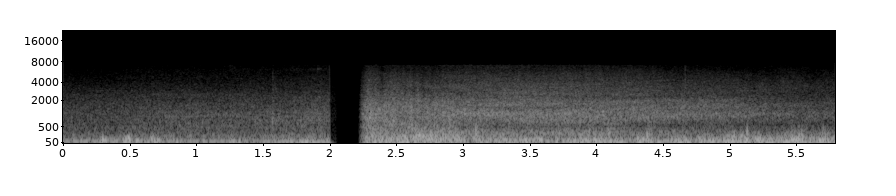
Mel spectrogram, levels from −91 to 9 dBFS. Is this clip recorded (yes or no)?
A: no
